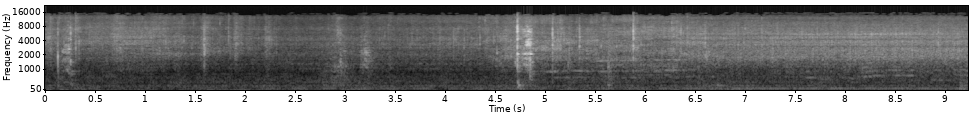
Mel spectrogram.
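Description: Raw chicken thigh pieces sizzling as they fry in a nonstick pan, a steady hiss broken by knocks as pieces are set down, the loudest about five seconds in. A low hum joins about four seconds in.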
